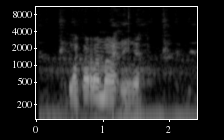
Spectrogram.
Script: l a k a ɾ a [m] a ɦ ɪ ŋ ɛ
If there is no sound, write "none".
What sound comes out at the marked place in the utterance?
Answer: m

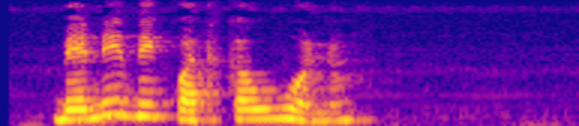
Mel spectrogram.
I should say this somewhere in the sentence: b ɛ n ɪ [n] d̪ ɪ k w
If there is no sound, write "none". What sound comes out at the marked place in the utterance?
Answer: none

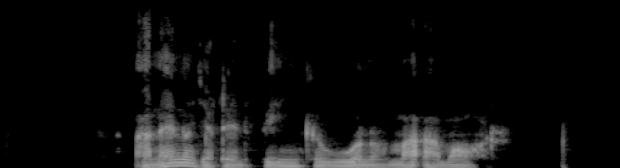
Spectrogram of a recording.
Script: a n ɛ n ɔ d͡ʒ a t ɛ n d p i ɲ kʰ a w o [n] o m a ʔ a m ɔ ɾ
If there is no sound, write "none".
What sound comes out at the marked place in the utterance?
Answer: n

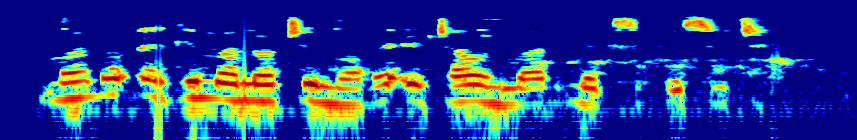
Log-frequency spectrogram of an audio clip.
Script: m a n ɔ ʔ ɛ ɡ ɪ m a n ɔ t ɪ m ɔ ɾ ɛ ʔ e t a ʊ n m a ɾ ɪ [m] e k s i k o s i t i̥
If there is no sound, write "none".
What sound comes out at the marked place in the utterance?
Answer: m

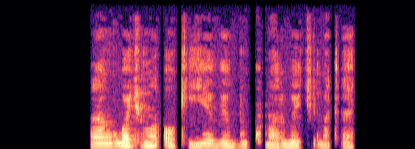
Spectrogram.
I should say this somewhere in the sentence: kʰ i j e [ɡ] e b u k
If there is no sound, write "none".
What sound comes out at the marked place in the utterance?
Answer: ɡ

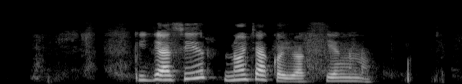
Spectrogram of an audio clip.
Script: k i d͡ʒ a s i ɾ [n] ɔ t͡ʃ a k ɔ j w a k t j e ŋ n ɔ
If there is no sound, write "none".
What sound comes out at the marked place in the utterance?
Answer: n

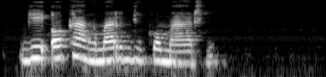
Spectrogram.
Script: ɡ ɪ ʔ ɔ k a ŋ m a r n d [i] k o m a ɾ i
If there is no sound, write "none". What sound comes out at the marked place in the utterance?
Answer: i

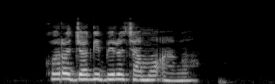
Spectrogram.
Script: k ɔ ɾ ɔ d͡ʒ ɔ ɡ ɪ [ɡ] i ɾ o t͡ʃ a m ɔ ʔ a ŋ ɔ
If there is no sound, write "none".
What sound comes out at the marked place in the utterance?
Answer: b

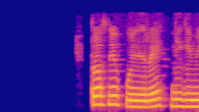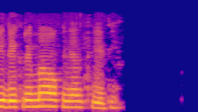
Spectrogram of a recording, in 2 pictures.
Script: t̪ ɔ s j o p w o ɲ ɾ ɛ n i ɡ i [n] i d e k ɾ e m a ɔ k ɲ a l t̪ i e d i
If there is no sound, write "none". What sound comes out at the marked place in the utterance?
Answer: m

